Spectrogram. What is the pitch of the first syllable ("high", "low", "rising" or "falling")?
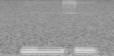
low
